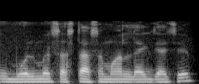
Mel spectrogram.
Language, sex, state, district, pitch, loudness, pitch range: Maithili, male, Bihar, Supaul, 125 Hz, -17 LUFS, 120-130 Hz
